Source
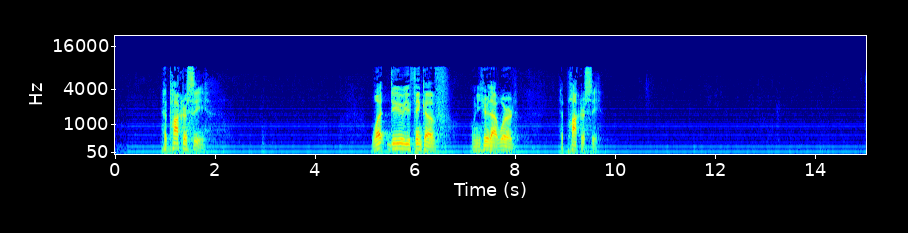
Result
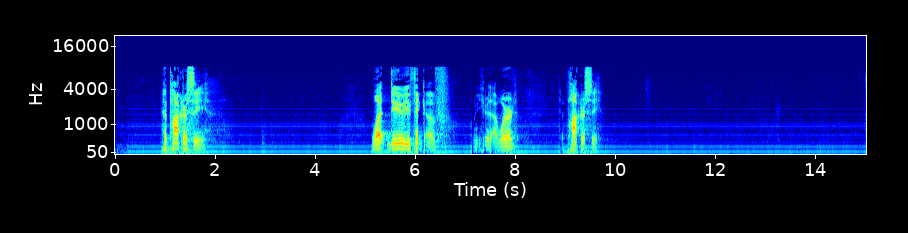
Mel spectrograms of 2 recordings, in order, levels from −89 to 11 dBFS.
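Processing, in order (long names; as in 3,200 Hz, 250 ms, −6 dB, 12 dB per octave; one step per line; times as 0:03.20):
0:06.05–0:08.95: volume swells 342 ms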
